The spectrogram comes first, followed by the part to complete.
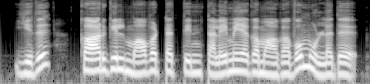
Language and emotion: Tamil, neutral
